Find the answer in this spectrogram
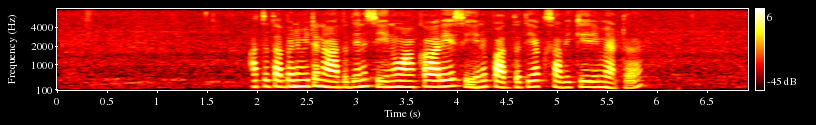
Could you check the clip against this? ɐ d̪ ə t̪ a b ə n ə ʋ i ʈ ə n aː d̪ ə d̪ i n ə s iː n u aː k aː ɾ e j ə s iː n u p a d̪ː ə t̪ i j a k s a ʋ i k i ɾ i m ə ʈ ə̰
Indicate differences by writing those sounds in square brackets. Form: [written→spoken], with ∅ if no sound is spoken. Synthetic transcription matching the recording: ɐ [d̪→t̪] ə t̪ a b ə n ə ʋ i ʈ ə n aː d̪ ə d̪ [i→e] n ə s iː n u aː k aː ɾ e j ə s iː n u p a d̪ː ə t̪ i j a k s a ʋ i k i ɾ i m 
